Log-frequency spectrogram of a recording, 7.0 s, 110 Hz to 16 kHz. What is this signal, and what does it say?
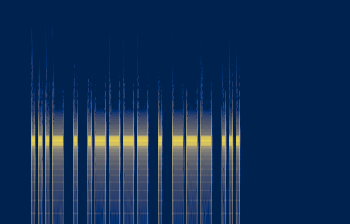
Morse code, heard as a keyed tone, about 17 wpm, 700 Hz. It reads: VE1EOS
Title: DXCC-100 Call Signs - 6 Characters - Repeated 3x - 17wpm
